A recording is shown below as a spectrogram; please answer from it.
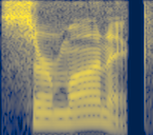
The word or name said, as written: sermonic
